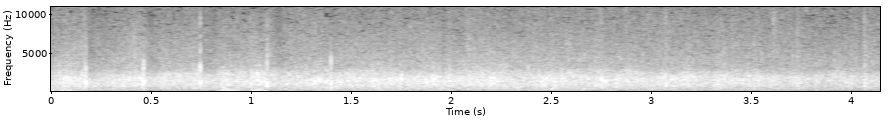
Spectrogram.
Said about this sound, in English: And so today's service, when you got veterans and you got an alumni band. Oh, I love it so much. So please give them another round of applause, please.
